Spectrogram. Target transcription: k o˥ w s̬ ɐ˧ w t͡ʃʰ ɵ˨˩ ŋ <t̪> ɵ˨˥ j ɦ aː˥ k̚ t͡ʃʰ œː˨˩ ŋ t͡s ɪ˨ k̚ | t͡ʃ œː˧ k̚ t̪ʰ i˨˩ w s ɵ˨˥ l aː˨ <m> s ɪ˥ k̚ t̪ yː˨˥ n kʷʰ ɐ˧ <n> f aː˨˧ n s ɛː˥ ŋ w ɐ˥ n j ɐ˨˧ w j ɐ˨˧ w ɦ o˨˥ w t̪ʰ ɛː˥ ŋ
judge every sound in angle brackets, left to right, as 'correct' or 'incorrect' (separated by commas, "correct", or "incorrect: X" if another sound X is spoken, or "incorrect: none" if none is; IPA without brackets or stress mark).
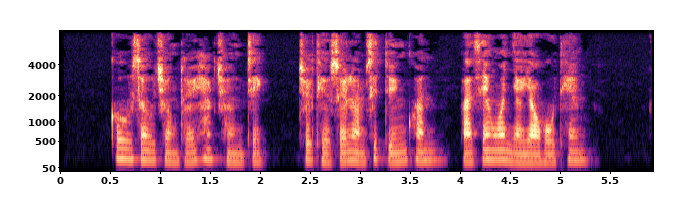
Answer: incorrect: t̪ʰ, correct, correct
